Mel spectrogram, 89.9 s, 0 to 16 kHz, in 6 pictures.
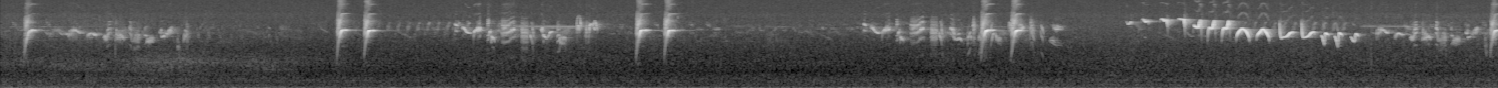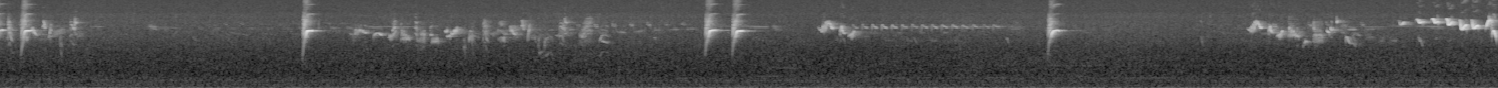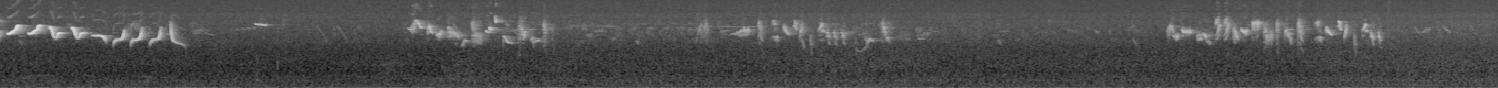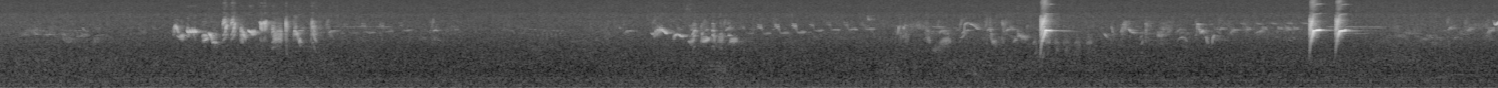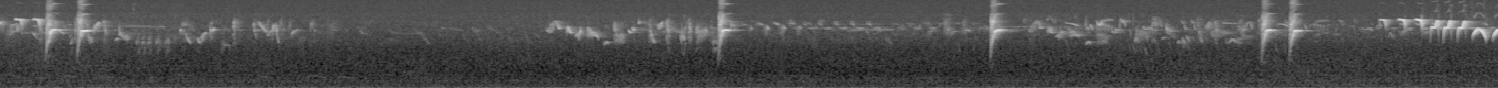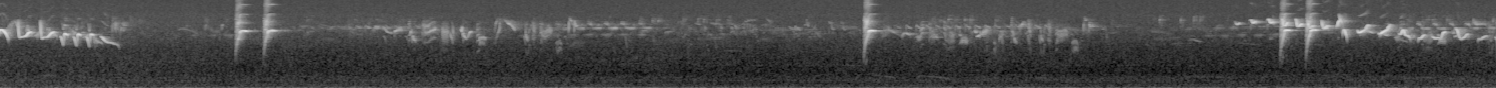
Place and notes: Green Ln, Malton, UK - willow warbler song soundscape ... wld 2019 ...
Willow warbler song soundscape ... SASS on tripod ... bird song ... calls ... from ... whitethroat ... crow ... yellowhammer ... wood pigeon ... chaffinch ... robin ... background noise ...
